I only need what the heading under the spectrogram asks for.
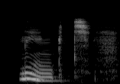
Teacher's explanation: Aqui, tá vendo que antes do E é um K? Então, você não vai falar esse E. Você vai falar a palavra link, né? Link, até o K e depois pular para a pronúncia do D.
